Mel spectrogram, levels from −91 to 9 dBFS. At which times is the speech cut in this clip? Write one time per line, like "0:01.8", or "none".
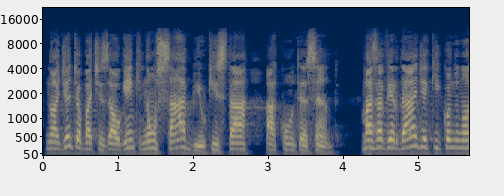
0:04.2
